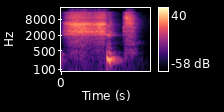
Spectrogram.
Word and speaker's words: chute: En savoir davantag entend distintement Robert qui s'est laissant très tomber sur son ban c'est impossible là faut prononcer le T chute. On prononce le T.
